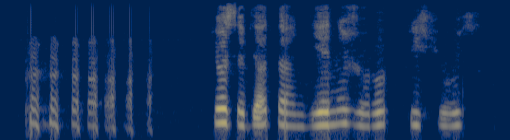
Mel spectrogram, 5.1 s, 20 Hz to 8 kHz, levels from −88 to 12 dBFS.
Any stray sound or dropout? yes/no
yes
